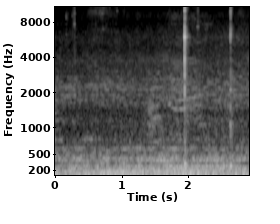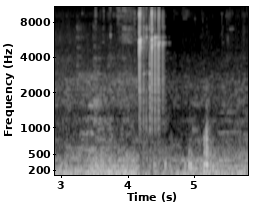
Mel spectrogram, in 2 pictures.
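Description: A small loudspeaker magnet clicking against an iron-bearing rock as it is pulled off and stuck back on: a sharp click about two seconds in, then a quick run of metallic clinks near the four-second mark. A steady low hum runs underneath.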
